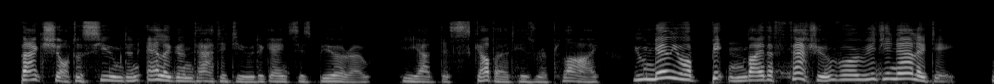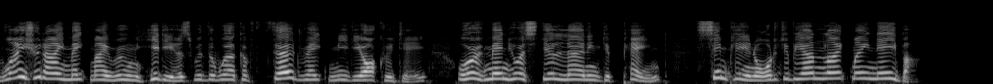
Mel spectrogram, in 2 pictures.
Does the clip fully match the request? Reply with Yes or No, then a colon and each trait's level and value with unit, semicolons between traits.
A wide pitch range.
Yes: wide, 7.7 semitones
